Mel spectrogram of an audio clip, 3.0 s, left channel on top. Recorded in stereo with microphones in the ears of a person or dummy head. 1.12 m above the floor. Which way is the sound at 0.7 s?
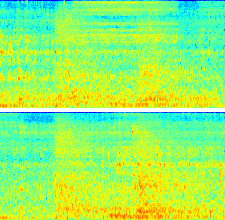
35° right (ahead or behind).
